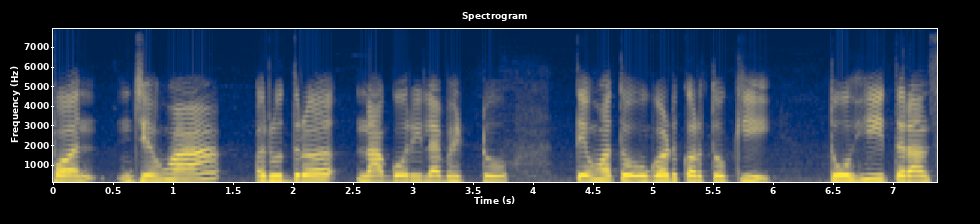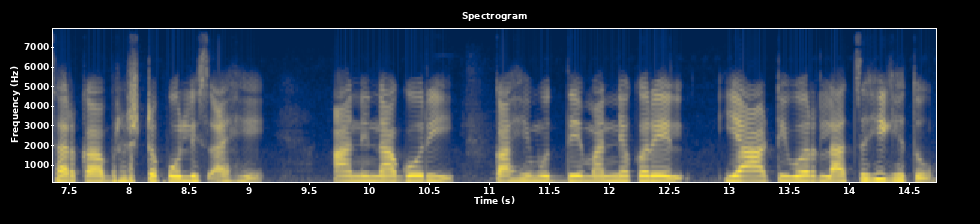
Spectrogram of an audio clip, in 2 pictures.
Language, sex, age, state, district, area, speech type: Marathi, female, 30-45, Maharashtra, Washim, rural, read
